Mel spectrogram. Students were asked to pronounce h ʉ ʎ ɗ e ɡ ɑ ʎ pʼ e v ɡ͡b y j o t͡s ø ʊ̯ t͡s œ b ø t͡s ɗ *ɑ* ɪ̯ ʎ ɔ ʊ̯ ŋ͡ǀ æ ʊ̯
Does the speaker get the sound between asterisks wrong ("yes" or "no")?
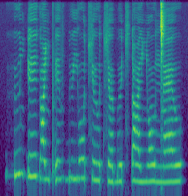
no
